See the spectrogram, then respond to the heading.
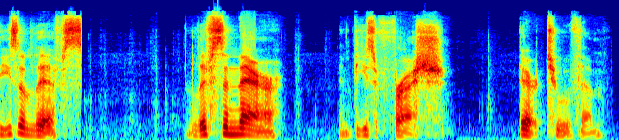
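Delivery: secretive, hushed half-whisper. Voicing a character who calls a companion over to look: half-whispering in character. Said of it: "She's gonna whisper".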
